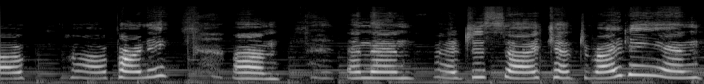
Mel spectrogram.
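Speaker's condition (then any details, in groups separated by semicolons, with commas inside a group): ALS; sporadic form, onset in pinky finger; over 5 years since onset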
